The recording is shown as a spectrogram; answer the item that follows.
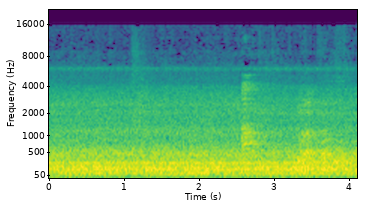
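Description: A steady low hum and rumble in the background, with a faint voice briefly about two and a half seconds in.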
